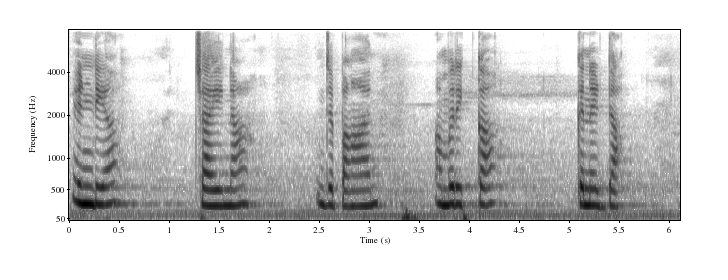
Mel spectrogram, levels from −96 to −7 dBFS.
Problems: background sounds at intervals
